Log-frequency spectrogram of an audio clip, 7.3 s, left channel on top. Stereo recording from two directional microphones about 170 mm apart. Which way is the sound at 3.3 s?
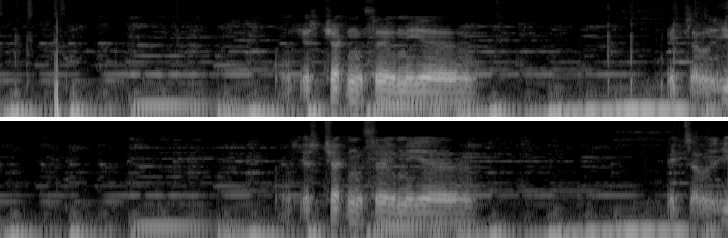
5° right (ahead or behind).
